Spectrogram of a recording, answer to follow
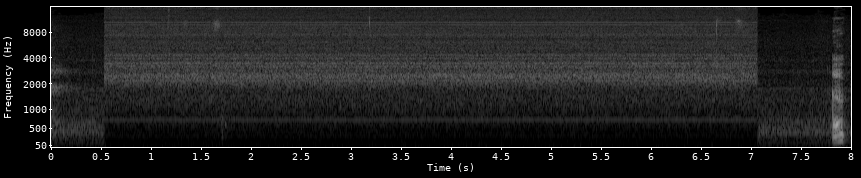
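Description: Faint, steady hiss with a faint constant hum, and no test tone heard. It starts abruptly about half a second in and stops abruptly about a second before the end.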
